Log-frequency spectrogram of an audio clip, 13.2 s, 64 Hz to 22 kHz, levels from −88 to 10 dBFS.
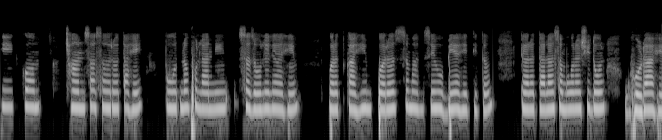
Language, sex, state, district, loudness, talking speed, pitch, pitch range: Marathi, female, Karnataka, Belgaum, -21 LUFS, 105 wpm, 240 Hz, 230-250 Hz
